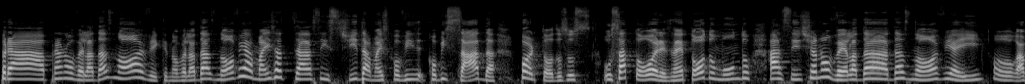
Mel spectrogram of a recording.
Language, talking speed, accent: Portuguese, 200 wpm, Brazilian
